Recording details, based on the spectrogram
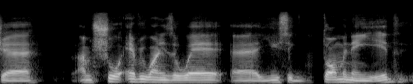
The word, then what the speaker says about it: Usyk: It was Oleksandr Usyk, I hope I pronounced that correctly, against Anthony Joshua. Is it Usyk? – Usyk.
